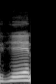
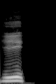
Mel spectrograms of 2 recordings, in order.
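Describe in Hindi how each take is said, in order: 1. स्वर 'eh' जैसा सुनाई देता है। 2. स्वर 'ee' जैसा सुनाई देता है। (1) "इसे आपको हे नहीं पढ़ना दोस्तों" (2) "इसे आपको क्या पढ़ना है"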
